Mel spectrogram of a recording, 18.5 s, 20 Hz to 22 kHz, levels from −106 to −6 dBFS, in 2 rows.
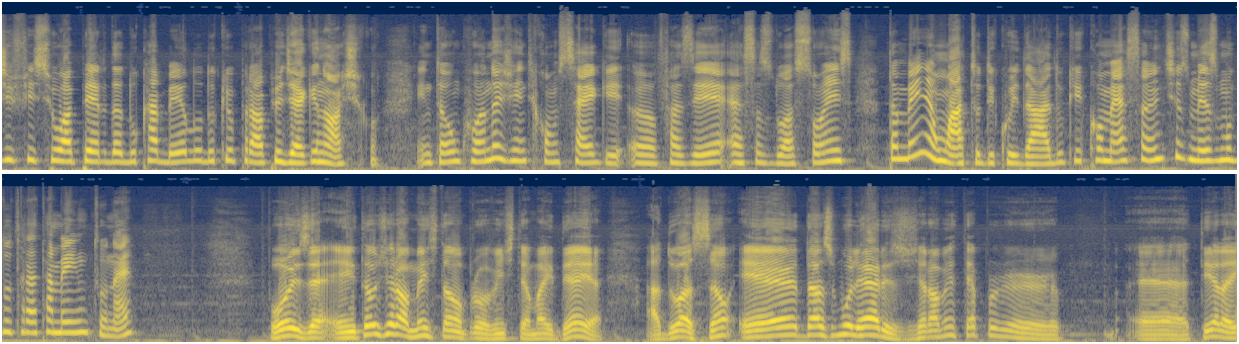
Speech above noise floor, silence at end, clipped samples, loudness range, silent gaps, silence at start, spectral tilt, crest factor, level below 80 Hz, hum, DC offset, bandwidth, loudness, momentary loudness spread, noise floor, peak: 24 dB; 0 s; under 0.1%; 3 LU; none; 0 s; -4.5 dB/octave; 14 dB; -38 dBFS; none; under 0.1%; 17 kHz; -14 LUFS; 9 LU; -38 dBFS; 0 dBFS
